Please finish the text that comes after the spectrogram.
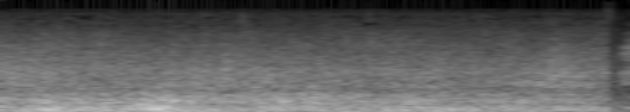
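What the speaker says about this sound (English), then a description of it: "I love the rain in the background." Steady rain with rumbling thunder fills the background, a continuous dense wash of rainfall and low rolls that stays even throughout and ends with a brief dip.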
